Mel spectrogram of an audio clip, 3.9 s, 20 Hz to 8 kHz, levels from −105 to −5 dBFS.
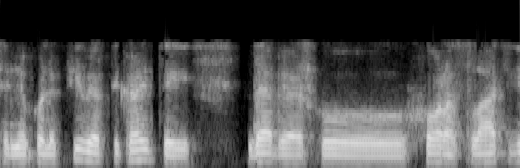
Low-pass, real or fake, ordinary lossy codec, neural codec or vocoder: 7.2 kHz; real; AAC, 16 kbps; none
